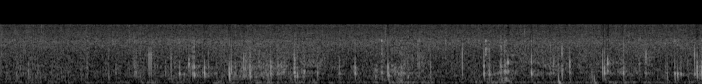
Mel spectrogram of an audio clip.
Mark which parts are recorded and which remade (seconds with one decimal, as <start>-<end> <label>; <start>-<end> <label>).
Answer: 0.0-7.0 recorded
